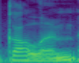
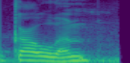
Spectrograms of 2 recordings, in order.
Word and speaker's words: golem: how this is pronounced i hear so many people saying gollum is in like lord of the rings when it's a golem let's go lem not garland continue uh yeah i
